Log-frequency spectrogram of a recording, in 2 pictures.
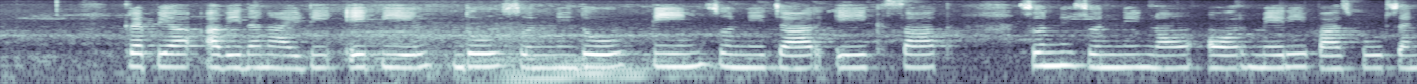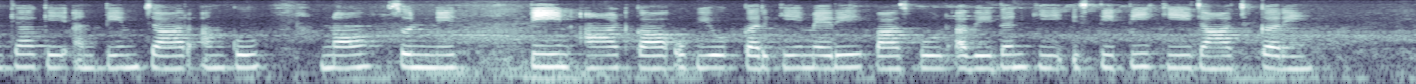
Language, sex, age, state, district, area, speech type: Hindi, female, 18-30, Madhya Pradesh, Chhindwara, urban, read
